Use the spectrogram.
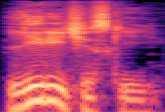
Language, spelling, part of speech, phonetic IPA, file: Russian, лирический, adjective, [lʲɪˈrʲit͡ɕɪskʲɪj], Ru-лирический.ogg
- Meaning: lyrical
